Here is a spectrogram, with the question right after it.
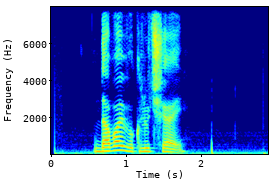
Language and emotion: Russian, angry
